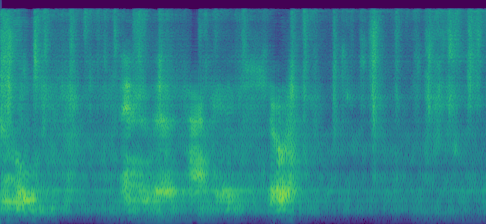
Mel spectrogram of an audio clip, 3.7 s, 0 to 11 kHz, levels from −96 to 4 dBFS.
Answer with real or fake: fake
